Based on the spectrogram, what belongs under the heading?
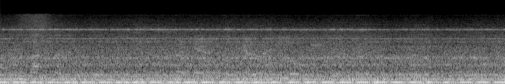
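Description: Passenger train hauled by an EMD WDP4D diesel locomotive, heard from a coach as it runs through a station: a steady low drone of the locomotive with the rumble of the wheels on the rails. A thin, steady high tone sits above it.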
